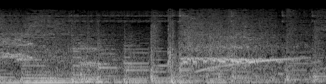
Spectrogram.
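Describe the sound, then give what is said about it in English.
A car engine revs hard and loud, then a sustained tire squeal rises and holds as the car peels out from a police traffic stop, with the engine roaring underneath throughout; Roger and Stan escaping the weed barn. “Just peel out.”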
